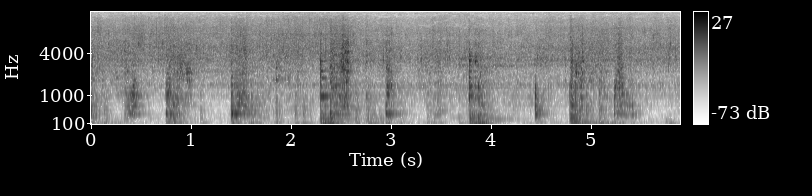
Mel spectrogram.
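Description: Prawns stir-frying with fried rice over a flame turned a little above medium, with repeated scraping and tossing strokes of a spatula in the pan over a steady sizzle, close and fairly loud, without talk.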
